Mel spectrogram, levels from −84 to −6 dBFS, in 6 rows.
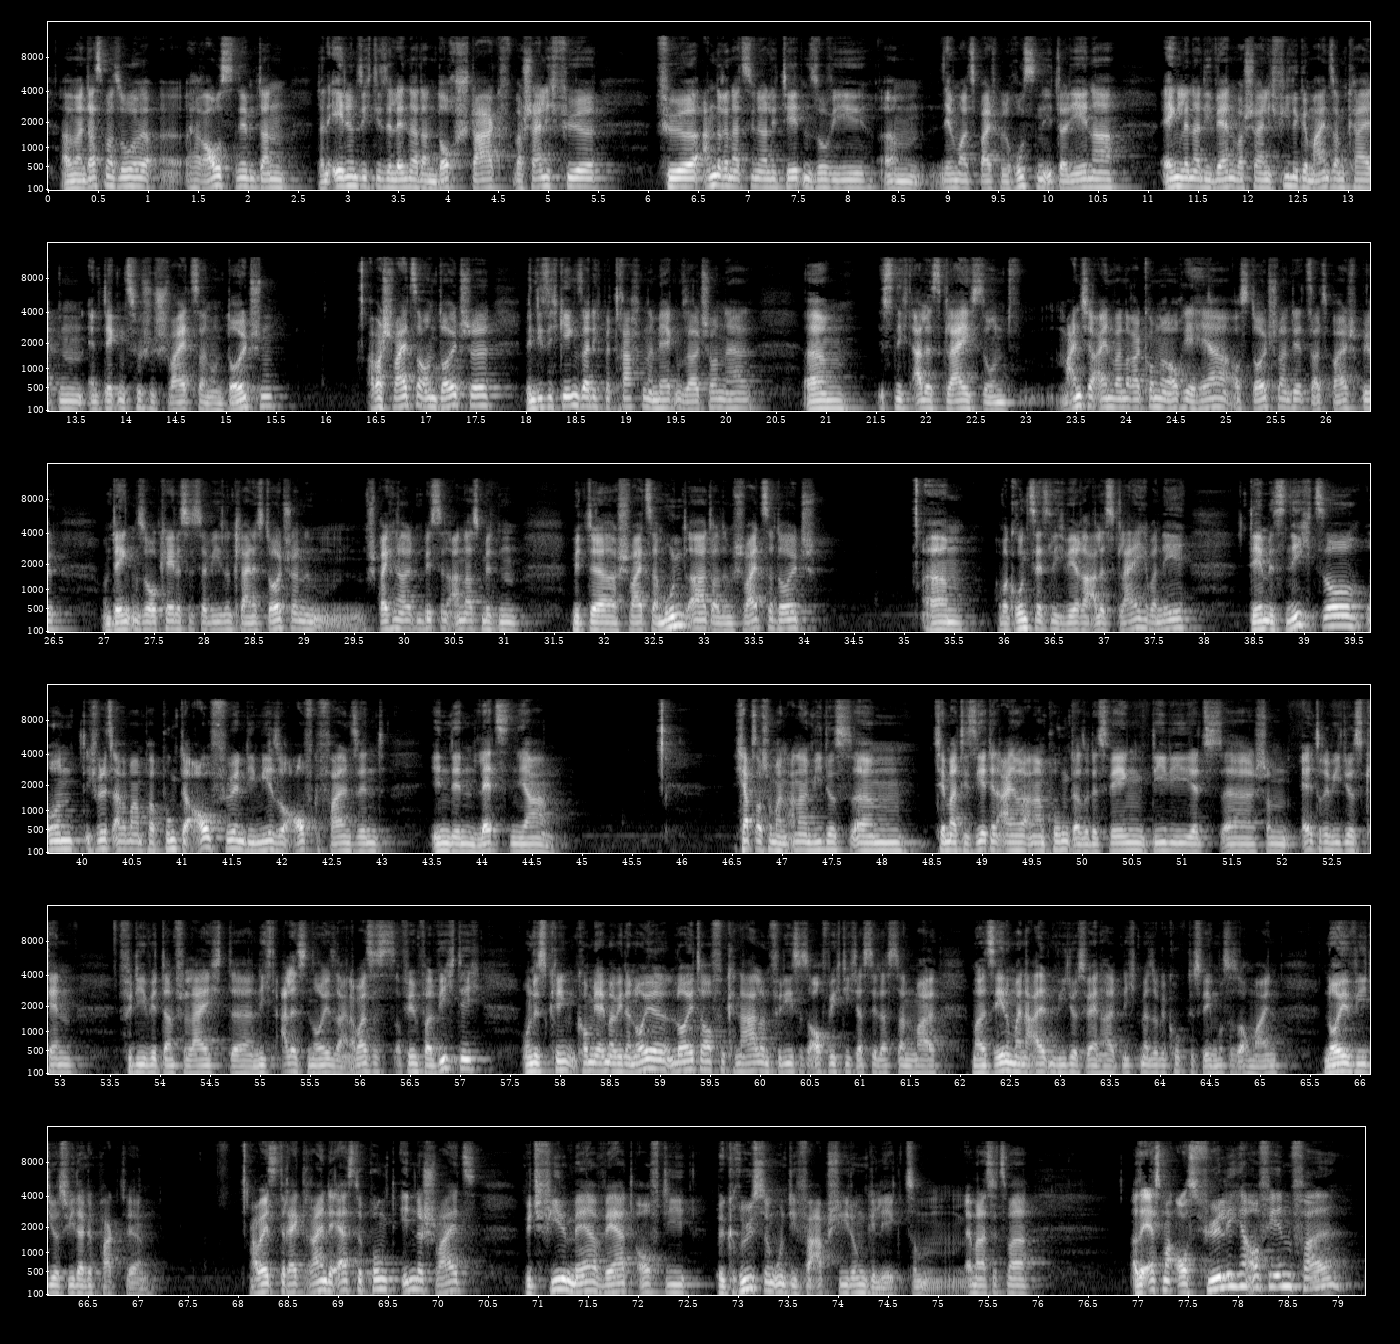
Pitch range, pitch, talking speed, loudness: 120-140 Hz, 125 Hz, 195 wpm, -22 LUFS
